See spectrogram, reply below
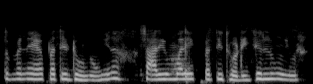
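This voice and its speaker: A woman's voice: on the high side, steady tone, fast, dry recording, natural voice. A young woman playing a teasing, blunt, playfully stubborn girlfriend in a casual romantic phone-call skit, sassy and dismissive. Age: young adult. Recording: dry, slightly muffled phone-call sound.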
